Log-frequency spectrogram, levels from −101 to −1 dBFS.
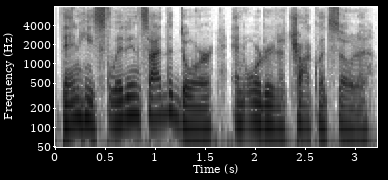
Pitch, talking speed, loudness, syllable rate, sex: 115 Hz, 205 wpm, -17 LUFS, 6.5 syllables/s, male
